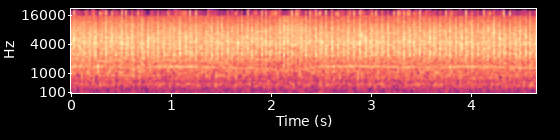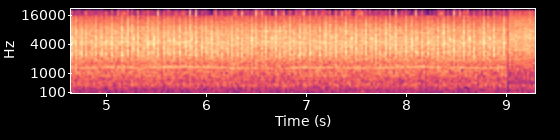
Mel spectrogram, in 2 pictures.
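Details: Volvo engine during a BG performance engine treatment with oil and treatment added: fast, light ticking of about four per second, uneven in rhythm, over a busy idle; top-end tick, cause undetermined.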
